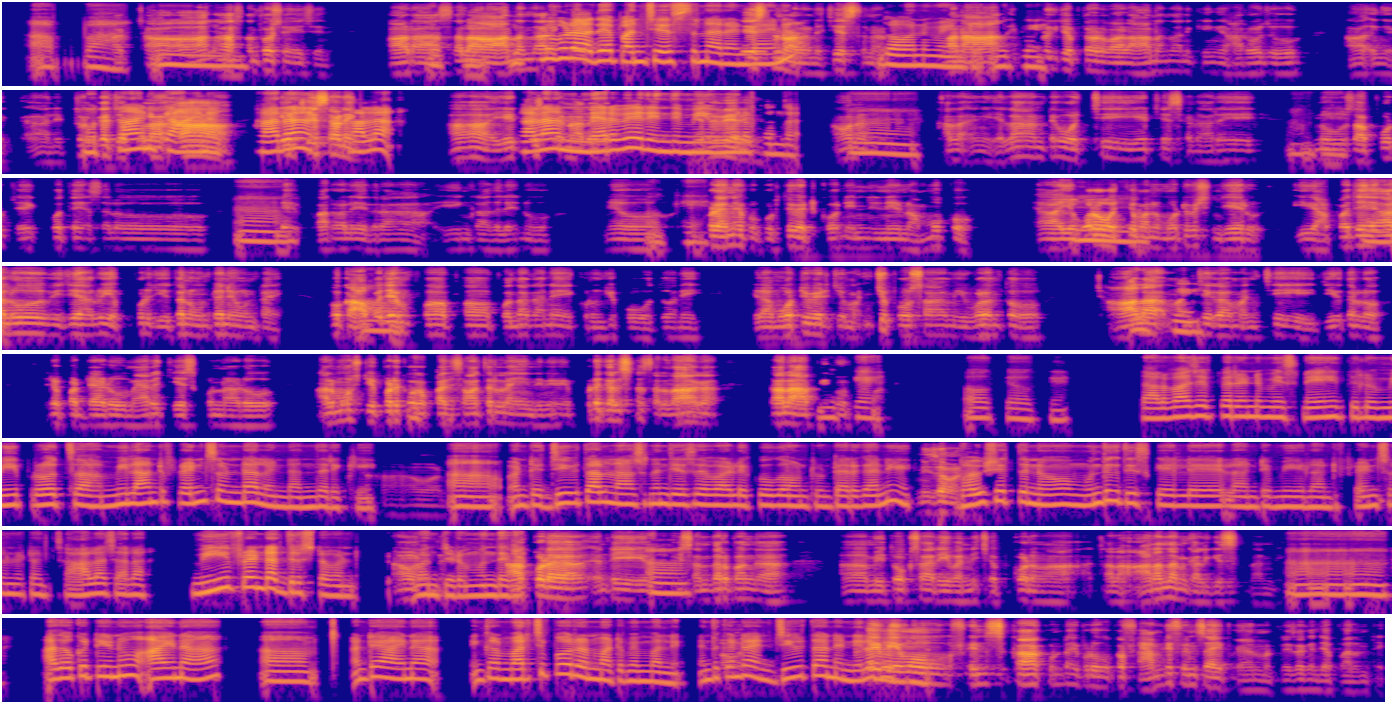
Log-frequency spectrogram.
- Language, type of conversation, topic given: Telugu, podcast, ప్రోత్సాహం తగ్గిన సభ్యుడిని మీరు ఎలా ప్రేరేపిస్తారు?
- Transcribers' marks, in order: in English: "గవర్నమెంట్"; in English: "లిట్రల్‌గా"; in English: "సపోర్ట్"; horn; in English: "మోటివేషన్"; in English: "మోటివేట్"; in English: "మ్యారేజ్"; in English: "ఆల్‌మో‌స్ట్"; in English: "హ్యాపీగా"; in English: "ఫ్రెండ్స్"; other background noise; in English: "ఫ్రెండ్స్"; in English: "ఫ్రెండ్"; tapping; lip smack; in English: "ఫ్రెండ్స్"; in English: "ఫ్యామిలీ"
